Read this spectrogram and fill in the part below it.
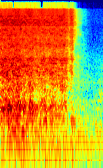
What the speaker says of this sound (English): I'm actually going to spray underneath.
